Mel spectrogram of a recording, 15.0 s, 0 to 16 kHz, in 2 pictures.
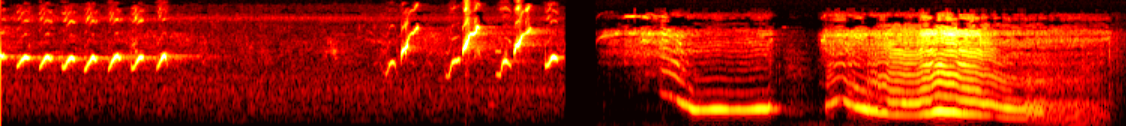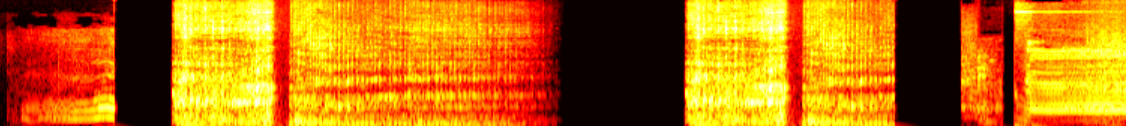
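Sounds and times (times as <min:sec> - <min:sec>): big cat roaring: 0:06.8 - 0:11.2, 0:12.1 - 0:15.0.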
